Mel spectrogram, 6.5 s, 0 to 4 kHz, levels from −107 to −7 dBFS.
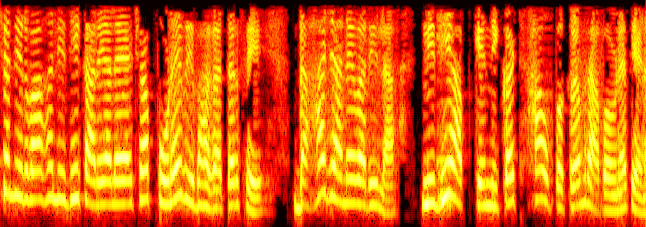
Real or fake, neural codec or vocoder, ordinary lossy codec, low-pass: real; none; AAC, 24 kbps; 3.6 kHz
